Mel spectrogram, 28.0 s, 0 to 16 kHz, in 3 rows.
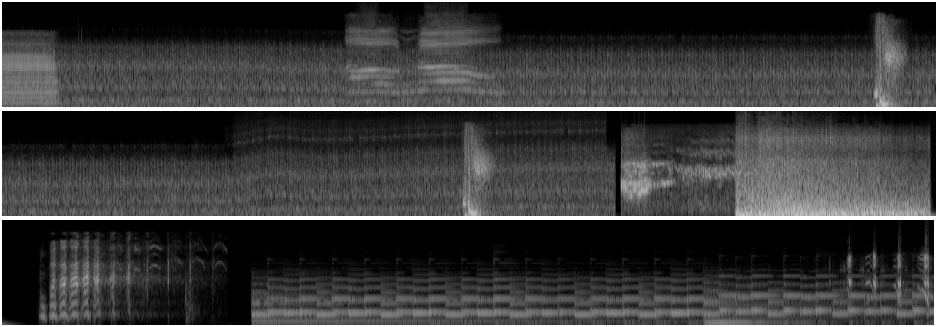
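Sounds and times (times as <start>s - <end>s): vehicle engine running: 0.0s - 15.5s
loud burst of noise: 16.7s - 18.7s.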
